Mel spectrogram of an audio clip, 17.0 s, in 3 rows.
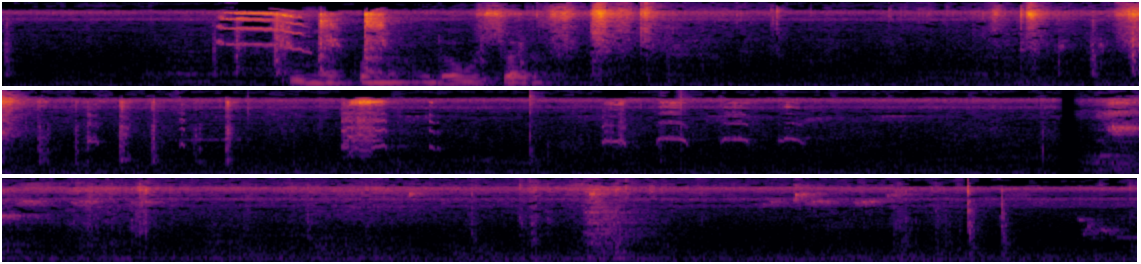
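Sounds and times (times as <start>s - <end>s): pet bird chirping: 0.8s - 2.4s, 5.1s - 12.3s, 15.1s - 17.0s.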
